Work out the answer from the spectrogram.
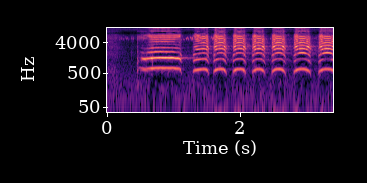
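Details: Indian peafowl opening with one longer, level wailing note, then breaking into a run of seven short, loud, ringing honks in quick, steady succession.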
